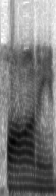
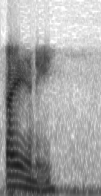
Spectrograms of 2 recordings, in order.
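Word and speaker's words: Fani: Stacy Abrams or Fanny, I don't want to call her Fonnie because it doesn't spell it that way. It's Fanny.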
